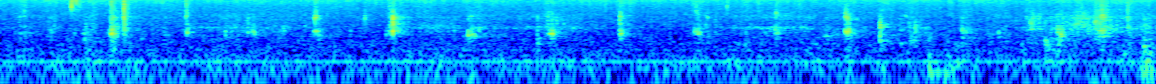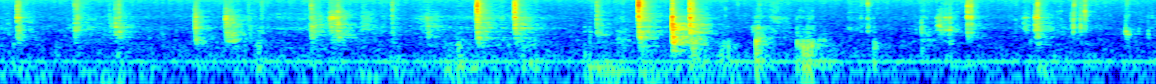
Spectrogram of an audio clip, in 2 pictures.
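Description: An old Cavalier King Charles spaniel's claws clicking and paws tapping on wooden stair treads as it comes down the stairs step by step. The clicks are irregular, sparse at first, then come faster and louder in the second half.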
